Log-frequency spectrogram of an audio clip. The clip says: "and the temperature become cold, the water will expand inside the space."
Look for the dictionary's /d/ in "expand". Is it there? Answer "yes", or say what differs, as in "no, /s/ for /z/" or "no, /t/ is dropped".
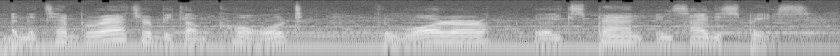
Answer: yes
